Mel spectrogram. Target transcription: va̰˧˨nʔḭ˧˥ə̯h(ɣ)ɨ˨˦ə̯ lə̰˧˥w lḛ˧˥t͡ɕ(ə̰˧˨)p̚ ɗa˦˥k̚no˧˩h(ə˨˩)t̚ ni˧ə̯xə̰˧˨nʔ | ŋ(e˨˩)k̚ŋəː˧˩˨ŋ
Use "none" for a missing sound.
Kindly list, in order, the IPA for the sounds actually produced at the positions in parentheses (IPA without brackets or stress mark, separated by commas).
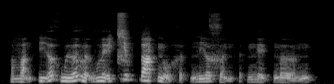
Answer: w, ə˦˥, ə˨˩, e˨˩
